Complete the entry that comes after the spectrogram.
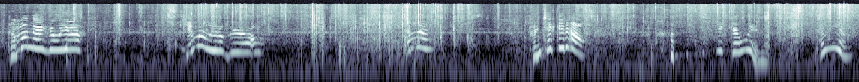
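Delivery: sing-song high call to the dogs. Real, not acted. Owner calling her dogs to come see, high and sing-song. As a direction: coax the dogs over in a high voice.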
